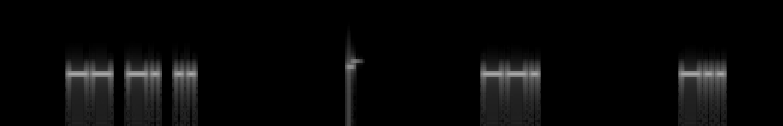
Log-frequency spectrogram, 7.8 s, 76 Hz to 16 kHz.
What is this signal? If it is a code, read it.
Morse code, heard as a keyed tone, about 20 wpm, spaced as for 11 wpm, 700 Hz. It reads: MNI GD
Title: Top 90 QSO Elements - 8x Character Spacing - 20wpm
